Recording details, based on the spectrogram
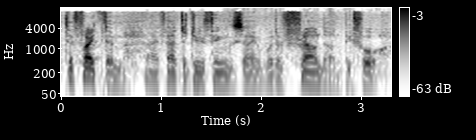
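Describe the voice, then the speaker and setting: An actor playing a stoic, honourable samurai lord in a video game, restrained and serious in manner. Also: male voice, sits low, moderate pace, slight background noise, close to an everyday voice. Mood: firm. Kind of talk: dramatic video game acting.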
